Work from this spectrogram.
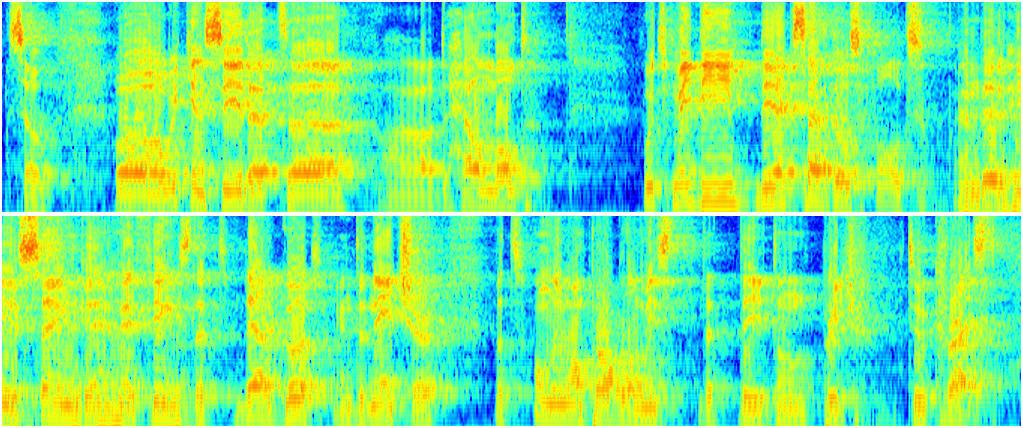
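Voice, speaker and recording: A young man with a Slovak accent giving an academic conference talk, hesitant, with many filled pauses and restarts. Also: mid-range voice. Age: young adult. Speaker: conference presenter. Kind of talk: academic lecture. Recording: echoey room.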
